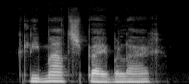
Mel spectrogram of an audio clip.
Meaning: a climate striker who skips school in order to protest
- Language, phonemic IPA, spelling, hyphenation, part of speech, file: Dutch, /kliˈmaːtˌspɛi̯.bə.laːr/, klimaatspijbelaar, kli‧maat‧spij‧be‧laar, noun, Nl-klimaatspijbelaar.ogg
